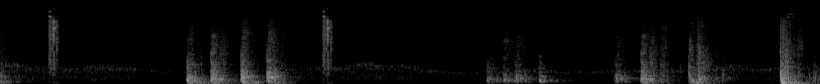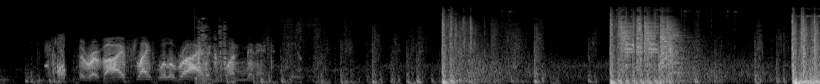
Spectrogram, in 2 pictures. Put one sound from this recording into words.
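Footsteps thud quickly on hard floors and stairs.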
